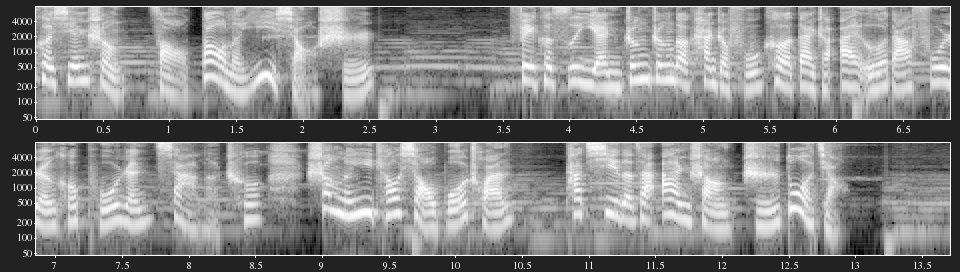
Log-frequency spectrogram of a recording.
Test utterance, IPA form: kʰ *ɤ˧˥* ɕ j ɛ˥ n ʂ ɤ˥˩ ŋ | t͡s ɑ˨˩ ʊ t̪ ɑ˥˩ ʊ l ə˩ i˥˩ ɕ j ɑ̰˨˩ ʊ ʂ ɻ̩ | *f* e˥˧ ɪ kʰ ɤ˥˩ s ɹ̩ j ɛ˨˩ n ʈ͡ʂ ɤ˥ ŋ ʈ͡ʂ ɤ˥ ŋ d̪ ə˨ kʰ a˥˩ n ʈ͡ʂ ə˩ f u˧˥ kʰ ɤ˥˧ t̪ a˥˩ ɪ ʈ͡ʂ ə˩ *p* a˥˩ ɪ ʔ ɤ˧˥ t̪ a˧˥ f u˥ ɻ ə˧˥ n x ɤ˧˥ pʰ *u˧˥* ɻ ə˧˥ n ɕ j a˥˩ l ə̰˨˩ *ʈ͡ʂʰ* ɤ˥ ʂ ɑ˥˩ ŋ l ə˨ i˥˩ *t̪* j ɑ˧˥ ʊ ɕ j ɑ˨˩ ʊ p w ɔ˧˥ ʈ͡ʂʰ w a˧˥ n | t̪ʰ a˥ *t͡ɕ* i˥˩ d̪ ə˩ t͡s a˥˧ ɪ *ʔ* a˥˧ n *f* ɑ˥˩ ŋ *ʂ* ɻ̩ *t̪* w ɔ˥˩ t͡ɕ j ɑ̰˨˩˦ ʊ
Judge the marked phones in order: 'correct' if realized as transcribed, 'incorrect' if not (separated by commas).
incorrect, correct, incorrect, correct, correct, incorrect, incorrect, correct, incorrect, incorrect, correct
